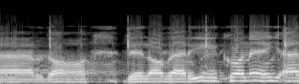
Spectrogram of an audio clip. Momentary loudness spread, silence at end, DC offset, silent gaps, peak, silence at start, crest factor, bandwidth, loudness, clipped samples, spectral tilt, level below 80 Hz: 6 LU; 0 s; under 0.1%; none; 0 dBFS; 0 s; 8 dB; 11 kHz; -8 LUFS; 3%; -7 dB/octave; -46 dBFS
